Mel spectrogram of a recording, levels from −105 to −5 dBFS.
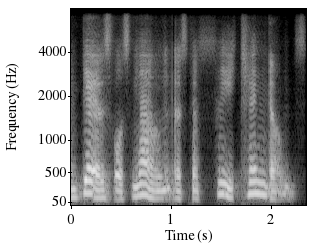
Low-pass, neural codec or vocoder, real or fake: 7.2 kHz; codec, 16 kHz, 0.5 kbps, FreqCodec, smaller model; fake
